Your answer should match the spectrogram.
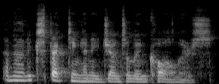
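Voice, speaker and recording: A man reading the part of a shy, nervous young daughter, gentle and hesitant, in a stage play. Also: medium pitch, lively intonation, fairly quick, breathy edge. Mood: meek. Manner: hesitant, subdued.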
